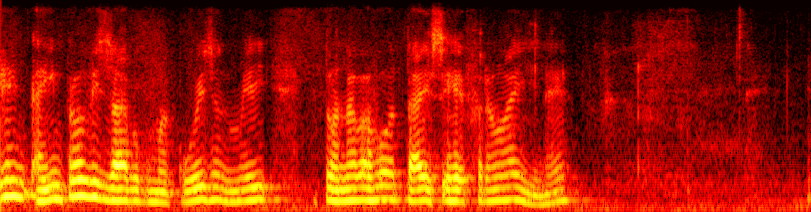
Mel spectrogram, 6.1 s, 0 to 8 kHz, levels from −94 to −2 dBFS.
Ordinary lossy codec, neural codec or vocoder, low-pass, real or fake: Opus, 24 kbps; none; 7.2 kHz; real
